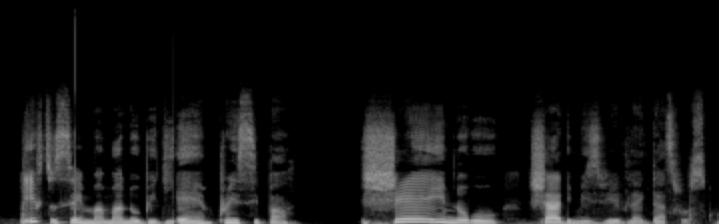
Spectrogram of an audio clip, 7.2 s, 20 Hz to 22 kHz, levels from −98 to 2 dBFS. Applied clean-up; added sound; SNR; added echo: neural mask model Resemble Enhance denoiser.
